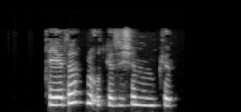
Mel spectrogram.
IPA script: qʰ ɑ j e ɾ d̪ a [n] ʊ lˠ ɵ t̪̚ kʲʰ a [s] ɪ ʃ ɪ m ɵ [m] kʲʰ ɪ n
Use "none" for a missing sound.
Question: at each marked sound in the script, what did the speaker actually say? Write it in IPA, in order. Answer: n, z, m

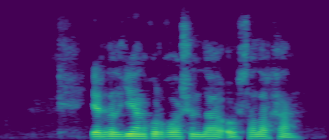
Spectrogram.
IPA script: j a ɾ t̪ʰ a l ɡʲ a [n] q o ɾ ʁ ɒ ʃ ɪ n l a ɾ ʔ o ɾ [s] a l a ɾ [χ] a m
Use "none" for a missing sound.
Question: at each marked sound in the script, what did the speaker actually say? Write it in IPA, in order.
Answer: n, s, h

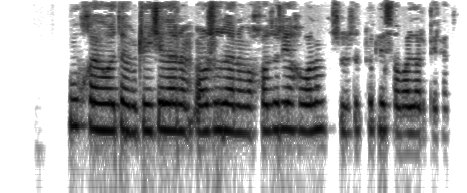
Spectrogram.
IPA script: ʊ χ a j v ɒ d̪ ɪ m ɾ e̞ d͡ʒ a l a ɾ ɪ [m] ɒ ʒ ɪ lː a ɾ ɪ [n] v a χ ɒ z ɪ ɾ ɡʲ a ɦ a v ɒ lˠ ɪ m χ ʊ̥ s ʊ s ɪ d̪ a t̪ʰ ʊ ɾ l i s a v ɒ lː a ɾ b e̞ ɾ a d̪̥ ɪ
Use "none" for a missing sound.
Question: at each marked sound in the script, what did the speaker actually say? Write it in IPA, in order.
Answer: m, m

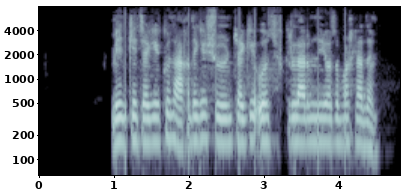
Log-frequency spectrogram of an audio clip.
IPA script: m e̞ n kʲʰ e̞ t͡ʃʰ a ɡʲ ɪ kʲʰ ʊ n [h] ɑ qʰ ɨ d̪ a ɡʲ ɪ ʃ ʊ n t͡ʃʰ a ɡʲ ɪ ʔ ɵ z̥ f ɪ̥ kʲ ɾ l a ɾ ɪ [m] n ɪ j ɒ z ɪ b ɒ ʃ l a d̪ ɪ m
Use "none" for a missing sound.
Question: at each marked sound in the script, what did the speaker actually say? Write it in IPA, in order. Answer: h, m

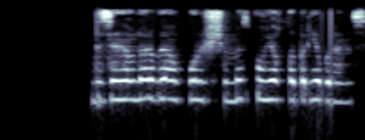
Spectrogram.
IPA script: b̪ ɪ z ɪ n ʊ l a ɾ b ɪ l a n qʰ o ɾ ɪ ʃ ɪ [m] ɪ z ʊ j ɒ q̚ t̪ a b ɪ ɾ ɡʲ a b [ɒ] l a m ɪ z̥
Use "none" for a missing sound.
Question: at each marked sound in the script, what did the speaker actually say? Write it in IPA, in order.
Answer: m, o

